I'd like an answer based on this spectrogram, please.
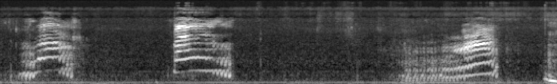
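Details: Morning meows from Luna, a Bengal cat, indoors near clothes on hangers; three clear, harmonic-rich meows, the last longest and rising, separated by quiet gaps with a constant background hum.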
